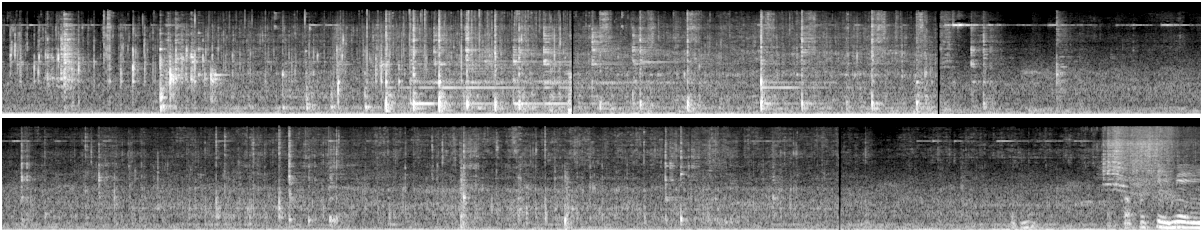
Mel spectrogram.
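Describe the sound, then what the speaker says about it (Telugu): Cashews are stirred in two spoons of hot ghee, giving a low sizzle under scraping, clinking spoon strokes against the pan, busy at first and calmer later. "జీడిపప్పు వేయించుకుందాం."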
